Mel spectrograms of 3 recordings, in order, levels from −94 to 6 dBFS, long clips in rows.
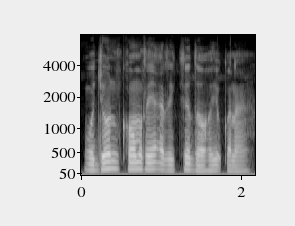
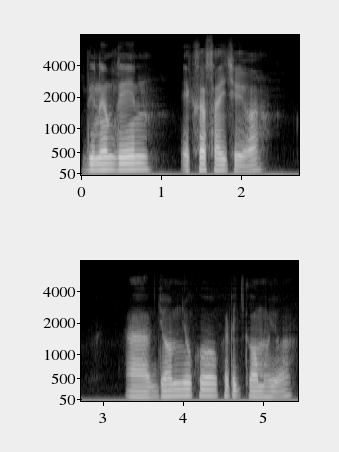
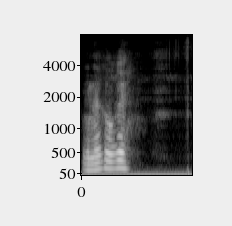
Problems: none marked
